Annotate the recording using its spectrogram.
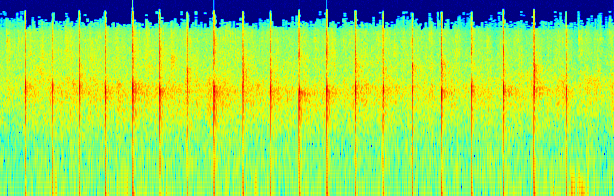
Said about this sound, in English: And with that, I think we are out of time, but I would like to give a large round of applause to our three panelists, if you will.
